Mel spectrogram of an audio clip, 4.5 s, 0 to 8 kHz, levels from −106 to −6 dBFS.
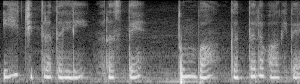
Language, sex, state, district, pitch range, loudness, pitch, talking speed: Kannada, female, Karnataka, Bangalore, 235-265 Hz, -22 LUFS, 250 Hz, 65 wpm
